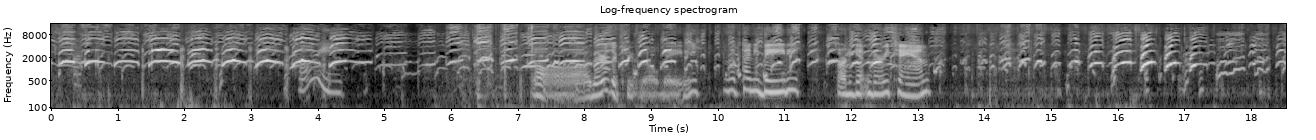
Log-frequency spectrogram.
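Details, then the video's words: Ten lemon and tricolor Beagle puppies fuss while trying food for the first time, giving a busy chorus of arched, high whimpers, repeated rapidly from many pups, with lower drawn-out cries midway and a woman's voice. "A lot of COMPLAINING!! Ten BEAGLE PUPPIES give food a try for the first time!"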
